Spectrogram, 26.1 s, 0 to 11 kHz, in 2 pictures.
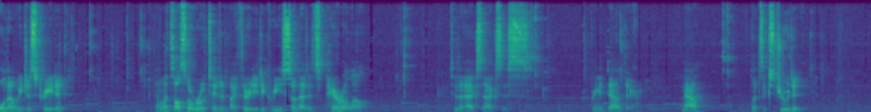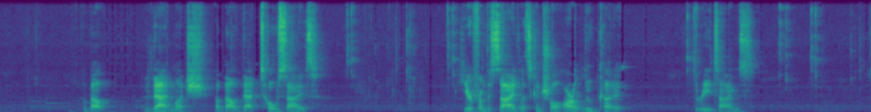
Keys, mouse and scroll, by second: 0.4 click, 0.7-1.0 scroll up 3, 1.0-2.9 shift+middle drag, 2.9 r, 6.6-7.3 scroll up 2, 7.3 s, 8.1-10.8 middle drag, 10.8 click, 11.5 e, 16.5-18.2 middle drag, 18.2 click, 18.6-19.7 scroll up 2, 19.0 shift+middle click, 19.7 click, 20.0-20.9 scroll up 1, 20.9 ctrl+r, 25.2 click, 25.5-25.9 scroll up 1, 25.9 shift+middle click.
